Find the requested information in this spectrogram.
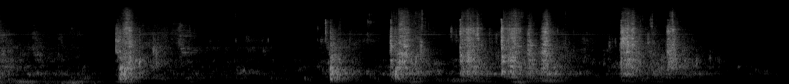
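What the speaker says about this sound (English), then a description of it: "I put some water in, probably 4 to 6 cups I would guess." Water splashes and pours into a cooking pot for collard greens in a home kitchen, several uneven bursts of pouring with brief pauses between them, close and moderately loud.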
